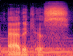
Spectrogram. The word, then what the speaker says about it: Atticus: Interestingly, the name Atticus itself is a surname in the land of Emeria, though it is pronounced Atticus.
